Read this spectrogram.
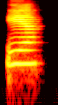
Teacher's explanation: Even though you are lifting your tongue up towards the palate, but you're not touching it, that is making ya very soft.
